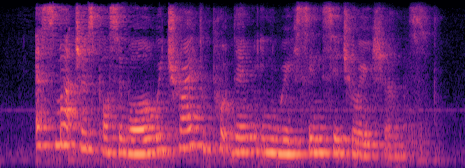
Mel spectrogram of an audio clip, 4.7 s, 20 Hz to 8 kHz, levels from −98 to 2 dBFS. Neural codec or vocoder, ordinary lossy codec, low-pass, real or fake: none; Opus, 32 kbps; 7.2 kHz; real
